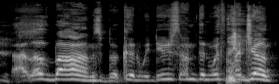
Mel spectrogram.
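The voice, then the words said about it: Bad Bill Clinton impression. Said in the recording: “Terrible Bill Clinton impersonation. ... That was really bad.”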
